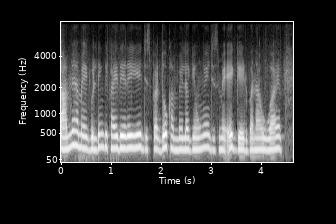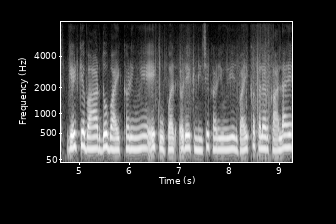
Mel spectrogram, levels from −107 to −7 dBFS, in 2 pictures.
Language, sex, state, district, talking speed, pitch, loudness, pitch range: Hindi, female, Uttar Pradesh, Muzaffarnagar, 270 wpm, 215 Hz, -15 LUFS, 200-230 Hz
